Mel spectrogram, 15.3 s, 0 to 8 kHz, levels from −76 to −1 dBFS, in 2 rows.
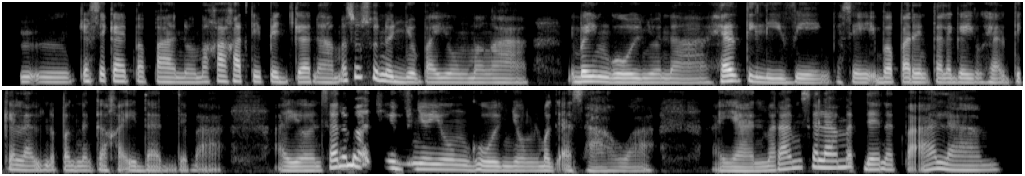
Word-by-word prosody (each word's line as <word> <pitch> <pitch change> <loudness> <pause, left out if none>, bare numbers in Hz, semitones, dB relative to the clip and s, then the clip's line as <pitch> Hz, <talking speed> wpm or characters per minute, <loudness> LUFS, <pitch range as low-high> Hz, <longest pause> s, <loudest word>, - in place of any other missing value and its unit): Mhm, 165 -1 -3
kasi 210 +3 0
kahit 190 -2 +2
papa'no 165 -3 -2
makakatipid 175 -1 0
ka 165 -1 +2
na 155 -2 -3
masusunod 215 - +3
niyo 160 -1 +1
pa 155 -1 -2
yung 150 -1 -2
mga 145 -1 -3 0.3
iba 170 +3 +5
yung 180 -2 +5
goal 150 -1 +4
niyo 150 0 -1
na 145 -1 -4
healthy 195 +5 +5
living 140 -3 -1
kasi 150 -2 -2
iba 160 0 +1
pa 160 - +2
rin 150 - -1
talaga 150 0 -1
yung 145 0 +1
healthy 145 -2 -4
ka - - -1
lalo 160 -1 -2
na - - -5
pag 155 -1 -4
nagkakaedad, 150 -1 -4
'di - - -7
ba, - - -11 0.3
ayun 145 0 0
sana 265 +5 +5
ma-achieve 235 - +2
niyo 185 -2 +2
yung 165 -3 -2
goal 150 -4 +2
niyong 145 -1 -2
mag-asawa, 135 0 -4 0.5
ayan 135 -1 -1
maraming 195 - 0
salamat 250 -1 +2
din 185 0 0
at 175 - -7
paalam. 170 -3 -3
160 Hz, 185 wpm, -24 LUFS, 145-180 Hz, 0.5 s, iba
